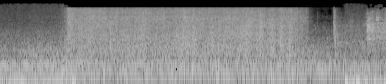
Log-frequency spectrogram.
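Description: A small torch hisses as it cuts through a metal chain.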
